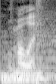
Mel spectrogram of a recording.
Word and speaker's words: mullein: Catnip, skullcap, rose, and how do you pronounce that? Mullein.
